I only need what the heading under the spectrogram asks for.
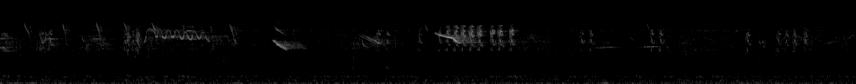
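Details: Myna feeding its baby: harsh, rasping calls and short sharp whistled notes in quick bursts, with brief rising and falling slurs, over a faint steady background hiss.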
